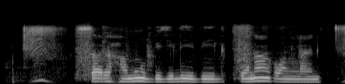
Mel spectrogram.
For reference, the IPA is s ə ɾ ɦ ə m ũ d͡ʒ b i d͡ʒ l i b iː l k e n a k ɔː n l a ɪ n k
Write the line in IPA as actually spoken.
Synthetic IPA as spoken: s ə ɾ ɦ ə m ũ b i d͡ʒ l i b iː l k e n a k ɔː n l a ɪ n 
